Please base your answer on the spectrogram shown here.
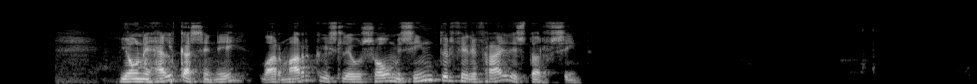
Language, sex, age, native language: Icelandic, male, 60-69, Icelandic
